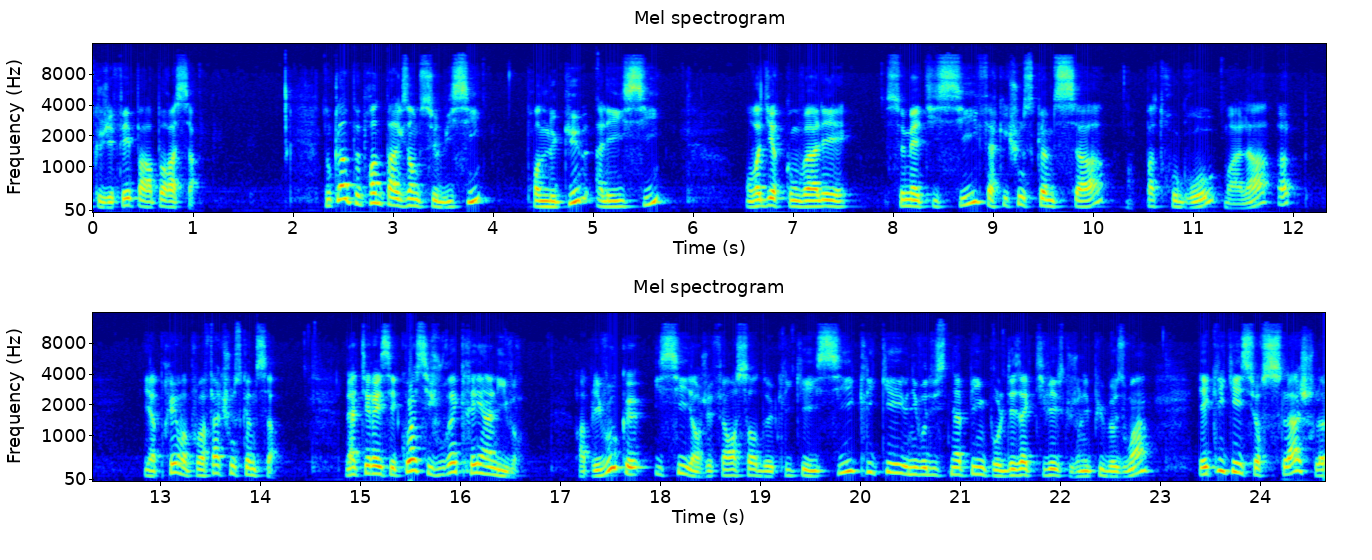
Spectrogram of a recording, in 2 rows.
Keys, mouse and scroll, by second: 3.9-7.1 drag, 7.8 click, 14.9-17.9 middle drag, 19.2-21.4 drag, 22.0-24.2 middle drag, 24.2 KP_Divide.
